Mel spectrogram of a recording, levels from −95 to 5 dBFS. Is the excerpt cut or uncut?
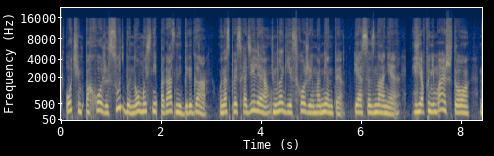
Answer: cut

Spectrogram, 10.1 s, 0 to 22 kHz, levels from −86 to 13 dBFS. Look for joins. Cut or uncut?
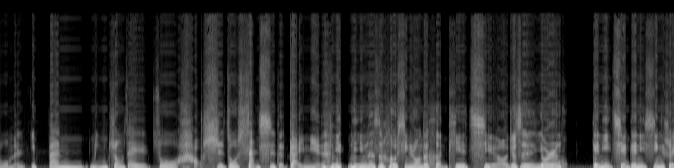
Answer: uncut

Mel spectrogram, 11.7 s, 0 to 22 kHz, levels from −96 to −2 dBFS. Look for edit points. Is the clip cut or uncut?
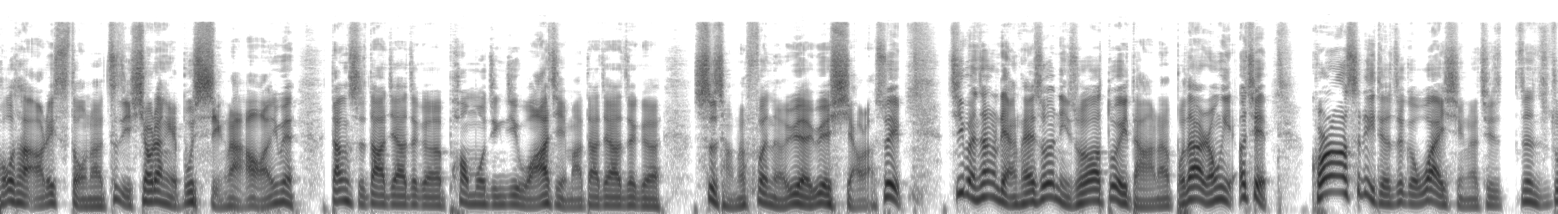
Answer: uncut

